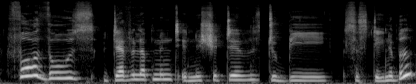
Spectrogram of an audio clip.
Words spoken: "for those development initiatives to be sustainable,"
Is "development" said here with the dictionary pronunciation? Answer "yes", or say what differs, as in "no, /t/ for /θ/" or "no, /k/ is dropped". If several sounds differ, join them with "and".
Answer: yes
